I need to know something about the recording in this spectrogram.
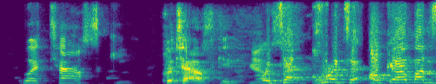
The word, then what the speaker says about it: Kwiatkowski: I'm saying his name wrong. Kwiatkowski.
